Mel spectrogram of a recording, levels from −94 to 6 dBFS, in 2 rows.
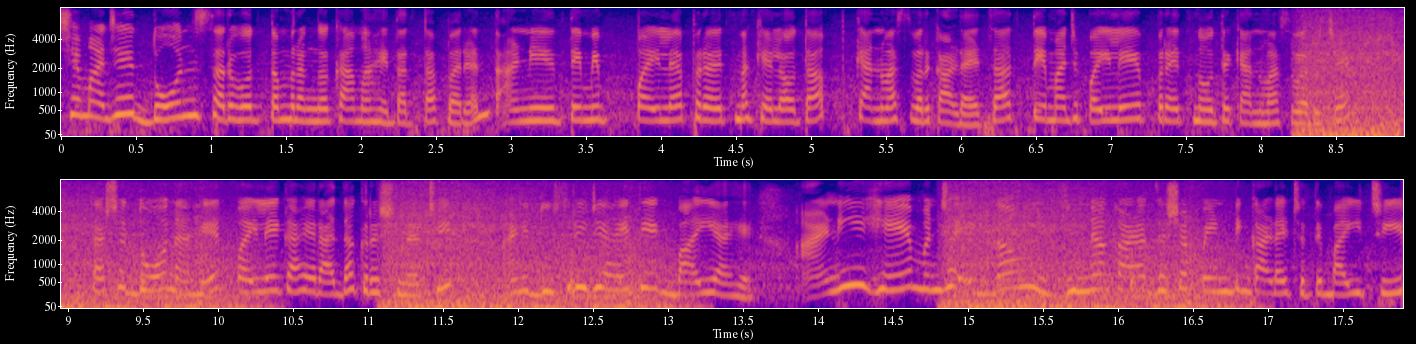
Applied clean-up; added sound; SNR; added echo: none; Engine / Car; 0 dB; none.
